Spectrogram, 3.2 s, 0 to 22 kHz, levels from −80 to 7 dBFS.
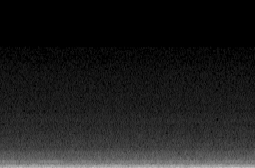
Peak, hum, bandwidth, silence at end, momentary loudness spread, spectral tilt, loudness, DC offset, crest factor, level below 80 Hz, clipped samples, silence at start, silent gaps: -8 dBFS; none; 10 kHz; 0 s; 2 LU; -9 dB/octave; -22 LUFS; under 0.1%; 12 dB; -28 dBFS; under 0.1%; 0 s; none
